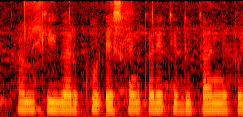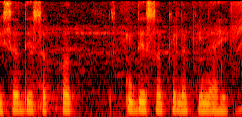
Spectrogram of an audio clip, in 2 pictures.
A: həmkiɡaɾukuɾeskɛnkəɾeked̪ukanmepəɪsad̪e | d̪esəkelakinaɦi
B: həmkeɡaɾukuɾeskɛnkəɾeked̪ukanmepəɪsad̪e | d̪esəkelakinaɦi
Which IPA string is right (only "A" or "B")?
A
